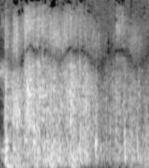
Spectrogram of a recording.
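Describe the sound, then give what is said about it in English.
A sledgehammer knocking through a wall during home improvements: dull, heavy thuds land irregularly over a steady, rumbling crunch of crumbling masonry and falling rubble, with no voices. “I'm just knocking through this wall here.”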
